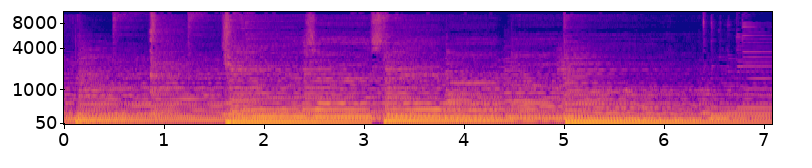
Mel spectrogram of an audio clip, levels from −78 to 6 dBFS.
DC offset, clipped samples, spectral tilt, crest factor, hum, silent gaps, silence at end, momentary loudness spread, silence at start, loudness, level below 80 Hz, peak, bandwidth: under 0.1%; under 0.1%; -6.5 dB/octave; 14 dB; none; none; 0 s; 6 LU; 0 s; -20 LUFS; -22 dBFS; -4 dBFS; 11 kHz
